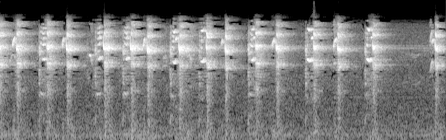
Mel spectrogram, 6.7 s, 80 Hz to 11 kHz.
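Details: During a nest exchange at a San Francisco nest, 28 May 2017, peregrine falcons give a rapid run of harsh, scratchy high calls, about two per second, pausing briefly near the end; captured from a live webcam.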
